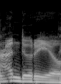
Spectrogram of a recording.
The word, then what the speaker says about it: Andúril: Andúril. – Thank you. – Forged from the shards of Narsil. – Yeah. – Do you have to say it like that the whole time? – Yes, you do.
